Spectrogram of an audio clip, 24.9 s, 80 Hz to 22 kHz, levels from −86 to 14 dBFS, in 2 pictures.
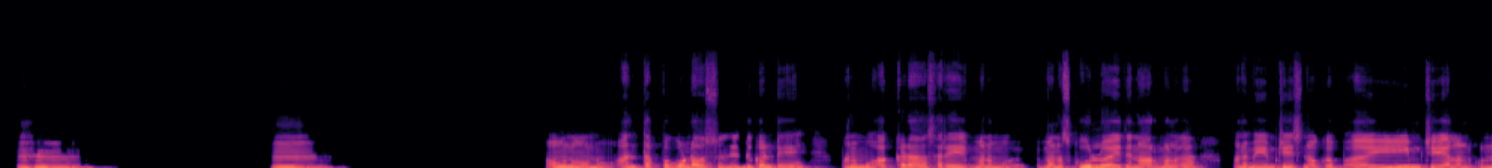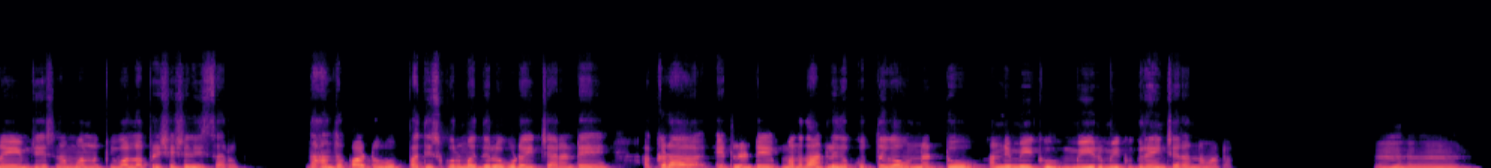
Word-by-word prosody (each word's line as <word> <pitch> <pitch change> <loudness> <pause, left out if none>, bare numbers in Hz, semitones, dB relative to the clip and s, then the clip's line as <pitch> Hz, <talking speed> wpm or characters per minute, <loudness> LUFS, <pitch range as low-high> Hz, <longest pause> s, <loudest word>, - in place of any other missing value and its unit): హుహు. 170 -5 -1 1.3
హ్మ్. 160 -4 -2 1.7
అవునవును. 180 -6 +2 0.2
అ‌న్ 180 +2 +1
తప్పకుండా 205 +4 +1
వస్తుంది. 195 -7 -3
ఎందుకంటే 175 -1 +1 0.5
మనము 195 +1 +2
అక్కడ 195 +4 0 0.2
సరే 190 +1 0 0.2
మనము 170 -1 -2 0.4
మన 160 -1 +2
స్కూల్‌లో 195 +6 +5
అయితే 180 +1 -1
నార్మల్‍గా 170 +2 -1 0.4
మనం 170 -1 -1
ఏం 165 - -1
చేసినా 170 +1 -1
ఒక 155 - -4
బ - - -8 0.4
ఏం 185 +2 +3
చేయాలనుకున్న, 165 -1 -2
ఏం 160 - 0
చేసినా 165 +4 -3
మనకి 165 -1 -4
వాళ్ళు 160 0 +2
అప్రిషియేషన్ 185 +3 0
ఇస్తారు. 140 -3 -6 0.6
దాంతో 205 +5 +2
పాటు 200 -6 +3 0.3
10 180 +2 +1
స్కూల్ 220 +1 -1
మధ్యలో 200 0 +4
గూడా 195 -1 +3
ఇచ్చారంటే 180 +2 -2 0.5
అక్కడ 185 +5 +1 0.4
ఎట్లంటే, 185 +2 +1 0.2
మన 165 - +1
దాంట్లో 175 +3 +3
ఏదో 175 - 0
కొత్తగా 185 +3 +1
ఉన్నట్టు 175 +2 +2 0.3
అన్ని 195 +2 +5
మీకు 185 -1 +4 0.2
మీరు 175 +1 +4
మీకు 170 0 -1
గ్రహించారన్నమాట. 155 -6 -1 1.3
హుహు. 145 -2 -3
175 Hz, 115 wpm, -22 LUFS, 160-190 Hz, 1.7 s, స్కూల్‌లో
